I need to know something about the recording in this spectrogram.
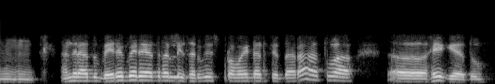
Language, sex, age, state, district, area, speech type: Kannada, male, 30-45, Karnataka, Udupi, urban, conversation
